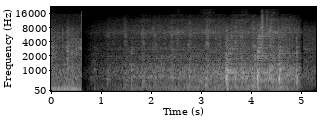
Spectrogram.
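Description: Rocket replica steam locomotive moving forward on rails, a steady clickety-clack of wheels over track joints with rumbling carriage noise, moderately loud and close, starting after a brief pause.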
